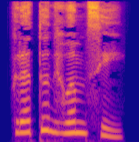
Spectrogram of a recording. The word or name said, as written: ಕ್ರತುಧ್ವಂಸಿ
